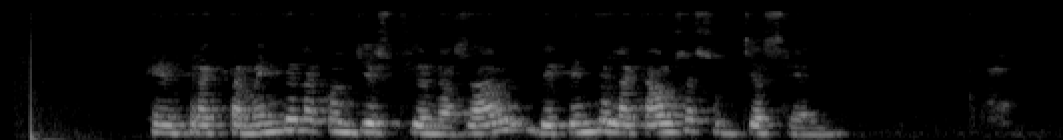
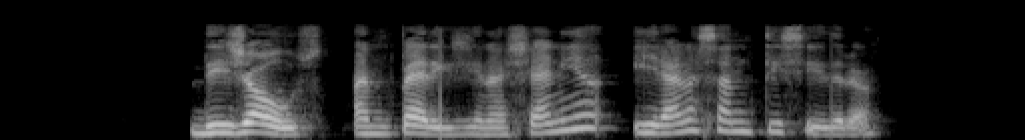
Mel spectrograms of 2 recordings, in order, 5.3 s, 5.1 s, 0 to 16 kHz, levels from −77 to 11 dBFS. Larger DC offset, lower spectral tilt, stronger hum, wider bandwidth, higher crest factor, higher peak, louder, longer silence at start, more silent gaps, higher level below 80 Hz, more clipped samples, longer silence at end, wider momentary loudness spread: neither; first, -7 dB/octave vs -4 dB/octave; neither; first, 11.5 kHz vs 8.2 kHz; about the same, 18 dB vs 18 dB; second, -14 dBFS vs -2 dBFS; second, -30 LUFS vs -18 LUFS; second, 0.15 s vs 0.95 s; neither; about the same, -64 dBFS vs -60 dBFS; neither; second, 0.3 s vs 0.75 s; first, 15 LU vs 10 LU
